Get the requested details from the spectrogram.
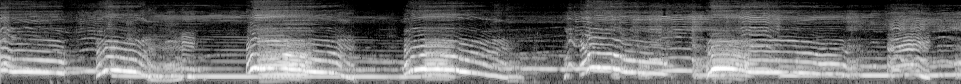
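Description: A Cocker Spaniel gives a run of drawn-out howls, each swooping up, holding a steady tone, then falling away. The notes come every few seconds, some breaking into higher yips and quavers.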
